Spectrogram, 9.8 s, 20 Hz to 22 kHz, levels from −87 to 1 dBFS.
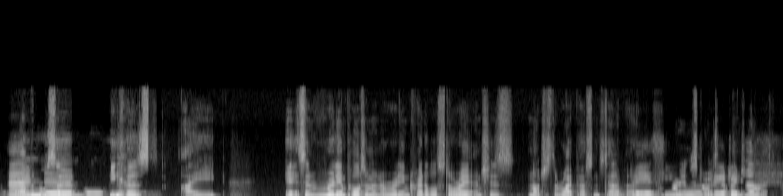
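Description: Right from the start, the voice keeps ducking: at 0.0 to 0.25 s it drops by about 15 dB, then sags again, a bit less deeply, between 0.46 and 0.96 s. That's likely speech suppressed in double talk. With both ends talking at once, the echo canceller couldn't tell this talker from its own loudspeaker echo, so it pulled everything down. Then from 1.03 to 1.35 s there's a delayed copy of the voice trailing about a third of a second (333 ms) behind, sitting only about 10 dB under the speech. That's likely an echo leak, where a loudspeaker end's canceller didn't fully clear what its mic heard and sent it back. At 1.79 to 1.98 s the voice gets gouged hard, about 25 dB down, which again points to double-talk suppression, and a barely-there scrap of that same 333 ms echo, around 40 dB down, slips in from 1.89 to 2.0 s, likely the same leak. The long one comes near the end: from 8.21 to 9.34 s the level keeps dipping in pieces by about 15 dB, and a final short cut of about 25 dB lands at 9.53 to 9.7 s. 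Both are likely the canceller clamping down during overlapping talk again. All of this rides on an Opus call path at 32 kbps, with the top end stopping at 12 kHz.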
